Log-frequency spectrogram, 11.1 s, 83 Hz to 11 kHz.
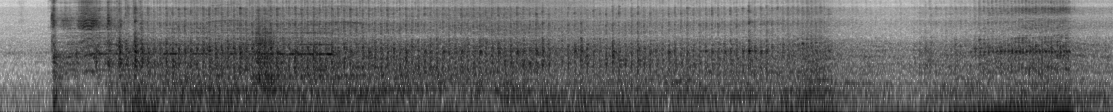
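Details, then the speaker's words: Swaraj 744 FE tractor after gearbox repair with new parts for an all-gears noise: starts, fires and runs steadily with no whine or gear clatter; all gears checked on road trial, no sound, healthy. "బాగుందా ఆ బాగుంది అన్ని గేర్లు check చేసినావా ఏం sound ఏం లేదు right"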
